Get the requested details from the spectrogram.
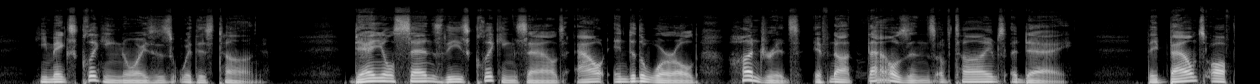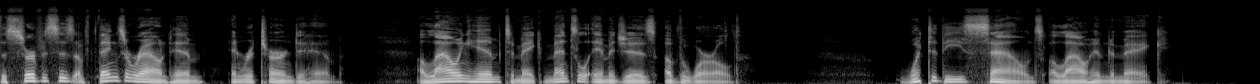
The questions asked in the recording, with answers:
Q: What do these sounds allow him to make?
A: These sounds allow him to make mental images of the world.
